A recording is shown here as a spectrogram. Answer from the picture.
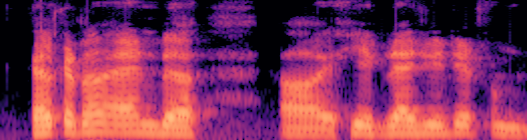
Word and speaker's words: Kolkata: He was born in Kolkata. I would that's what I would say but they call it differently now Kolkata that's the actual present I mean in native pronunciation yeah Kolkata and uh he graduated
